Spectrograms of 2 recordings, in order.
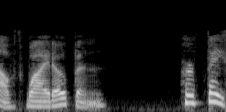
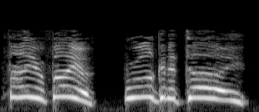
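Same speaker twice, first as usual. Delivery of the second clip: high, loud alarm shout; full-voiced, high-pitched panic; panicked yell; 7 dB louder, slower than usual. A narrator's reading. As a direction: yell fire to the whole room. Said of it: "Clown yelled".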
